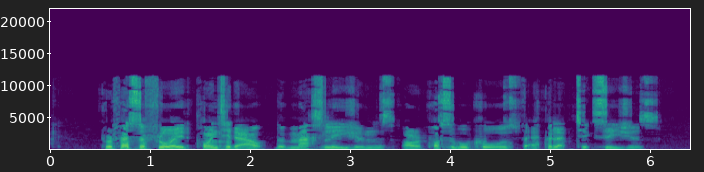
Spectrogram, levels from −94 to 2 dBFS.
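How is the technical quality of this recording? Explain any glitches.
Technical quality is poor, with heavy HE-AAC compression damage running the whole way through the speech. The top end stops dead around 11.5 kHz, and the treble below that sounds synthetic: the s sounds come out gritty, lispy and a bit metallic. That's likely spectral band replication at work. The codec keeps only the lower spectrum and fakes the highs by copying bands upward under a rough envelope, and the damage level points to a very low bitrate, something like 12 kbps.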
